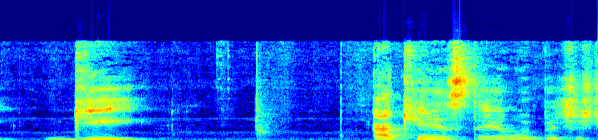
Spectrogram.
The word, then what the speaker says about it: Ghislaine: Oh, by the way, Tisa, that's how you pronounce her name. Not Jiz Lane, even though it's kind of cute, you know, like Jizz, but no, it's Gee.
